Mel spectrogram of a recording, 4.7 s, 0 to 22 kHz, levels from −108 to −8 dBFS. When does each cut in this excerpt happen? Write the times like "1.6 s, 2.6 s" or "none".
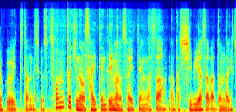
0.9 s, 3.4 s

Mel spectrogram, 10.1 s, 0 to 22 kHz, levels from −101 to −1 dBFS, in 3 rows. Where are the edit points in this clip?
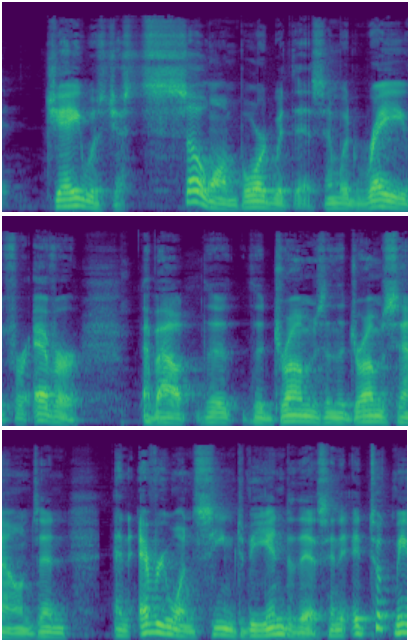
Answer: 7.6 s

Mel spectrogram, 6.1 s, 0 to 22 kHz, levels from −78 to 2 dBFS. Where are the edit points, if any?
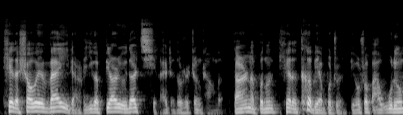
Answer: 1.3 s, 3.4 s

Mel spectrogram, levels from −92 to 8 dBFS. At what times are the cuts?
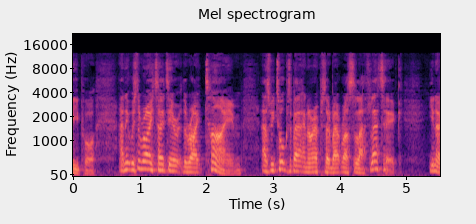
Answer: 0.9 s

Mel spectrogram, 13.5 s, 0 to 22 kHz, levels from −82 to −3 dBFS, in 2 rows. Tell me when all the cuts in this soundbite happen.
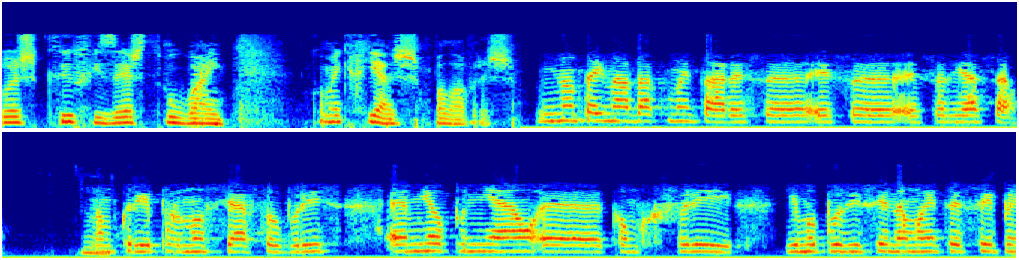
2.8 s

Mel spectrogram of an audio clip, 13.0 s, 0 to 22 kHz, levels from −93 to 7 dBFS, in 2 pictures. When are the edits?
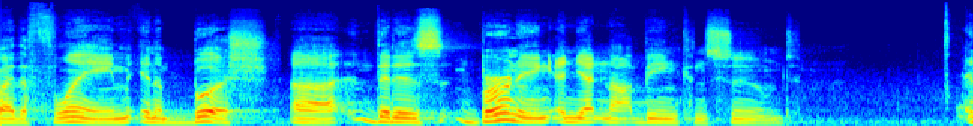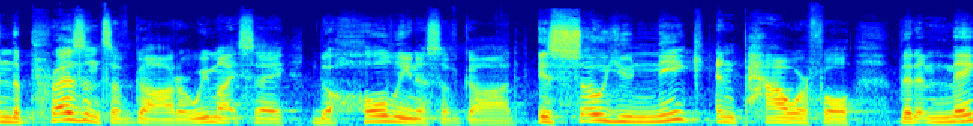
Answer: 1.9 s, 8.5 s, 10.0 s

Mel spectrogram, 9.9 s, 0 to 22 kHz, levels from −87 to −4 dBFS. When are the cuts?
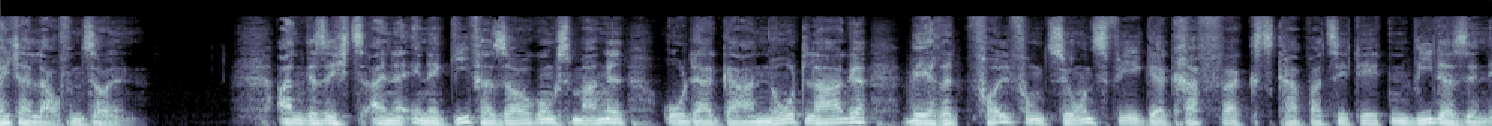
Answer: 6.4 s

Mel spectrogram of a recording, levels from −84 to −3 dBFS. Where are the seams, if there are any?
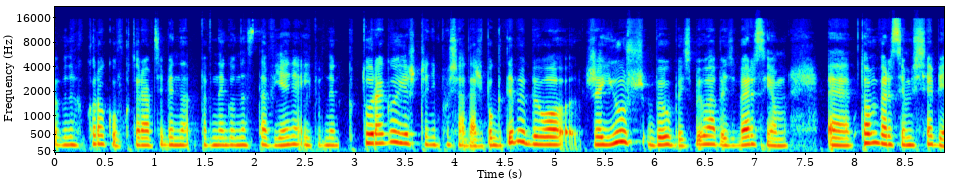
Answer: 1.0 s, 2.8 s, 5.3 s

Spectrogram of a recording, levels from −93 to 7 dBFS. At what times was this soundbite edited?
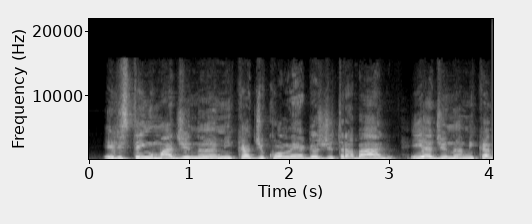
3.1 s

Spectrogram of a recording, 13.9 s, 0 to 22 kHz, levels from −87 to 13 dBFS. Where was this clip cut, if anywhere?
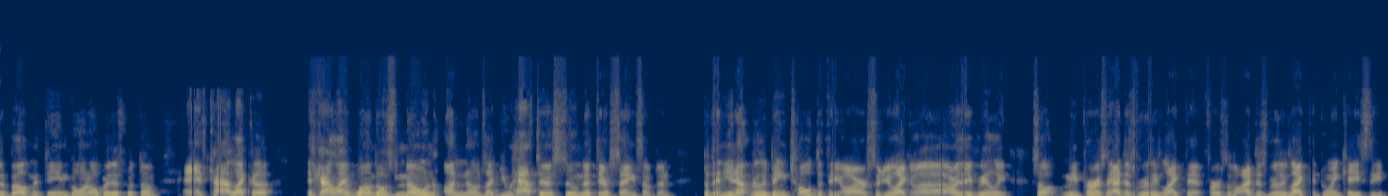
none

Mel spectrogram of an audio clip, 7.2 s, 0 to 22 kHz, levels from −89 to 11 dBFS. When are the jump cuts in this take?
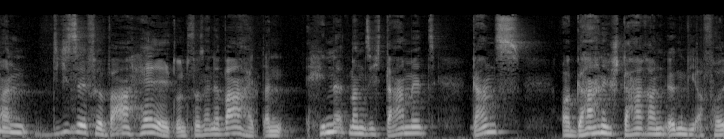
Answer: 2.6 s

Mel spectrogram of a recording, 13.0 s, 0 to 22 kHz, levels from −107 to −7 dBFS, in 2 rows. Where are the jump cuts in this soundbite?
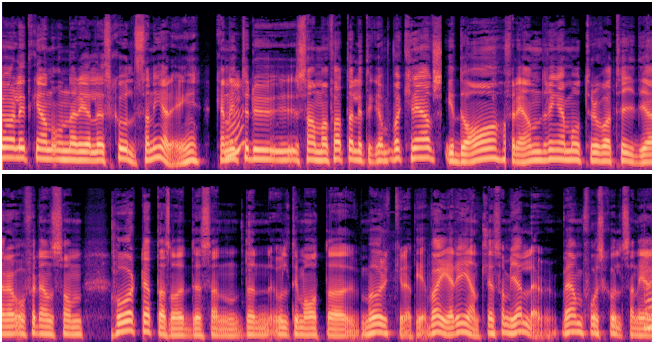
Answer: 2.1 s, 4.4 s, 5.0 s, 7.6 s, 8.2 s, 10.1 s, 10.6 s

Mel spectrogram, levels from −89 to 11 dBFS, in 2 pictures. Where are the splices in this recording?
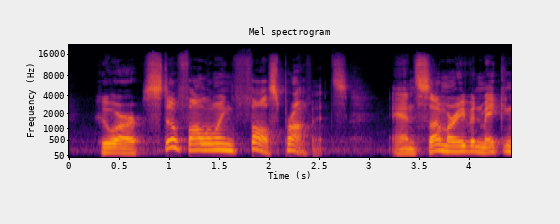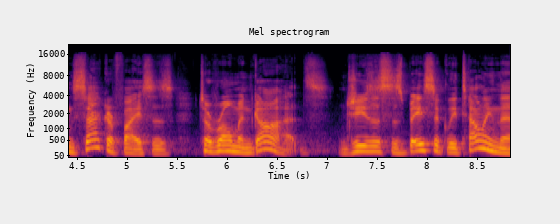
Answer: none

